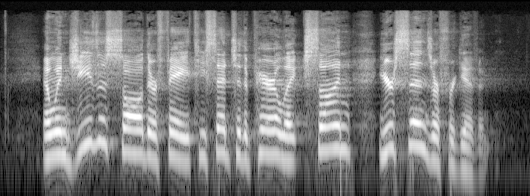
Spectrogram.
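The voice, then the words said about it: North Carolina Southern accent. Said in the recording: “I have an accent from Colfax, North Carolina”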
